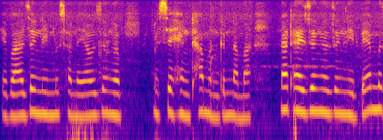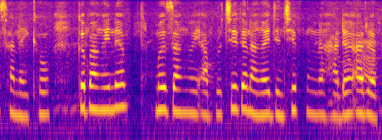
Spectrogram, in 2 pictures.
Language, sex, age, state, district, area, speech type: Bodo, female, 18-30, Assam, Baksa, rural, spontaneous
